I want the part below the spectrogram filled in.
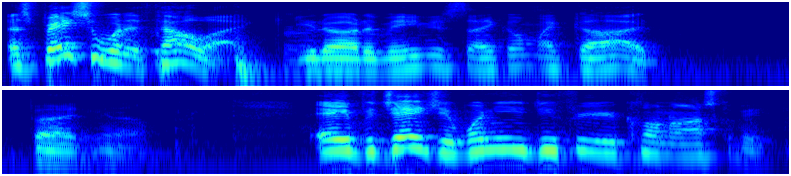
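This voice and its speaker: A man's voice: fairly high pitch, big pitch swings, fairly quick. Stammering rambling host in his fifties. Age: 50s. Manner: rambling, stammering restarts and laughs. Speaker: radio show host. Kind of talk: casual studio chat.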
